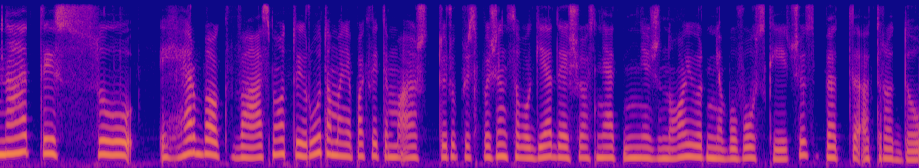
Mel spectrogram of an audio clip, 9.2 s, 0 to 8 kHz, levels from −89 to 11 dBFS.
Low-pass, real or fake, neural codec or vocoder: 7.2 kHz; real; none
